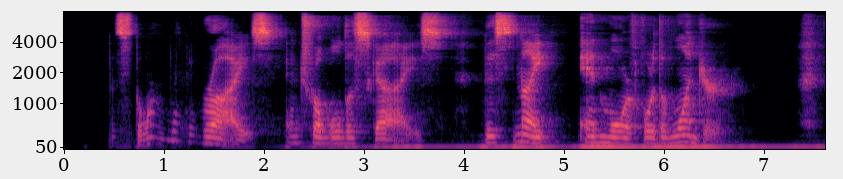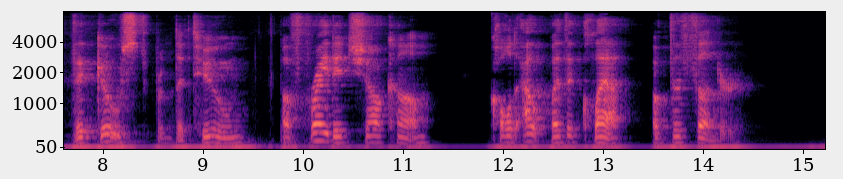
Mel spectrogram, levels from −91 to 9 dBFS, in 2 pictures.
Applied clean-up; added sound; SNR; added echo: neural mask model DeepFilterNet 3.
